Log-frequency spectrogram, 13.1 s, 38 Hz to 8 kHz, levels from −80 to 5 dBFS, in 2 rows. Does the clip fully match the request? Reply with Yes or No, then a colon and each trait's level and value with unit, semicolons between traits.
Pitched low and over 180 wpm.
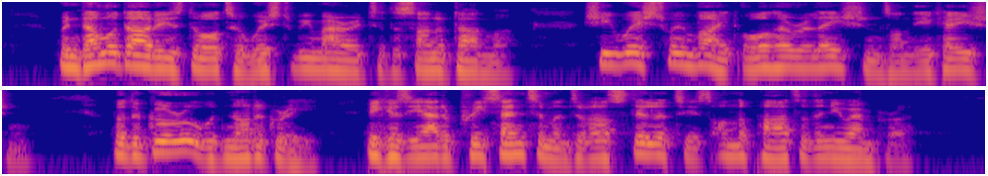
Yes: low, 110 Hz; average, 190 wpm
